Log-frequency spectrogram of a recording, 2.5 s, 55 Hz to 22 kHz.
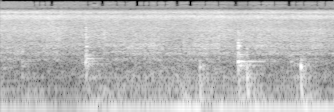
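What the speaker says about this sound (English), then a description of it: "2 stalks of celery, about 8 cloves of garlic. I'm just gonna stir that" Stirring celery and garlic as they cook in a pot for seafood gumbo, a few soft scraping strokes of a spoon over a steady low sizzle, close and fairly quiet with no talk.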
